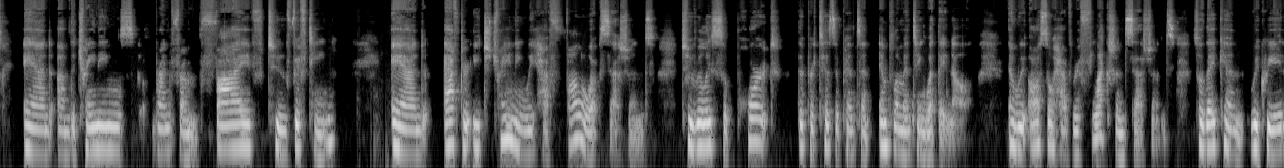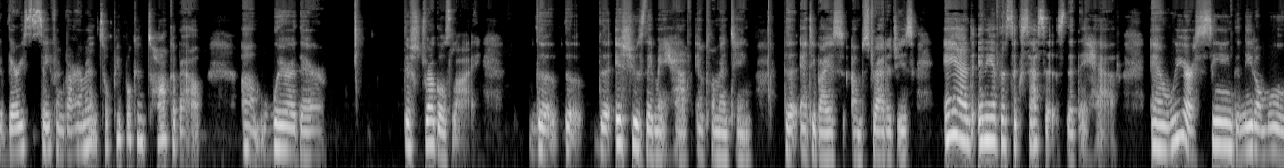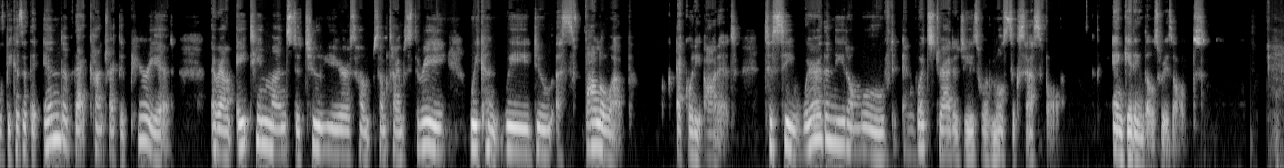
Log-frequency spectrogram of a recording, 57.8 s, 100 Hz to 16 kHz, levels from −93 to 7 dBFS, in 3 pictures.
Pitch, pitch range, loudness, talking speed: 185 Hz, 165-215 Hz, -20 LUFS, 125 wpm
